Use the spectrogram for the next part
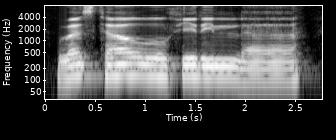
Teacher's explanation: Allah lafzının lamını da ince okuyalım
